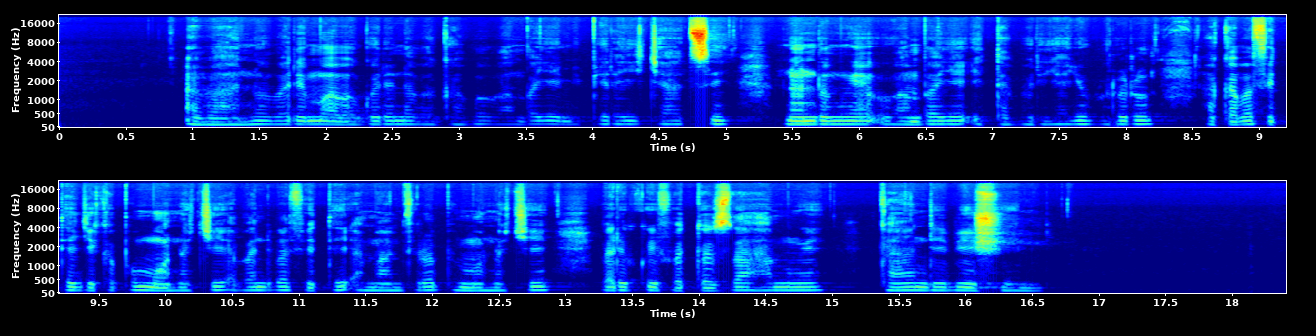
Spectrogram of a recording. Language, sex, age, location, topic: Kinyarwanda, female, 25-35, Nyagatare, health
